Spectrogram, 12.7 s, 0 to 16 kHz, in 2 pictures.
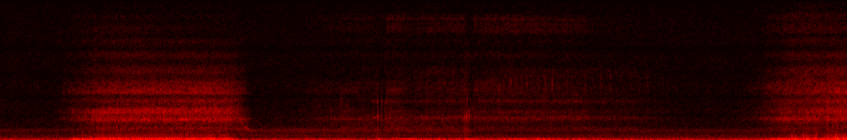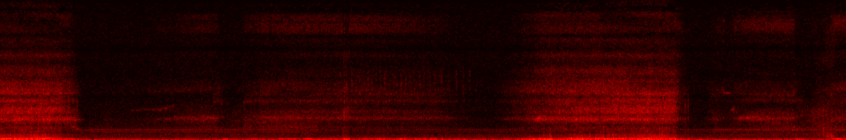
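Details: Regular, low, rumbling snores about every four seconds, roughly 13 breaths a minute, with quieter breathing between; ordinary snoring.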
